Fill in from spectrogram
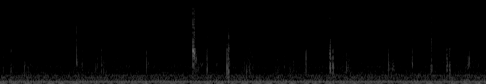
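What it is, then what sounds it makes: Metal lipstick case. A small, hollow, capped rose-gold metal lipstick tube is held in both hands in front of a fluffy microphone and tapped with long red acrylic nails. Light, quick clicking taps sound over a steady low hum, with a few taps standing out louder.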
